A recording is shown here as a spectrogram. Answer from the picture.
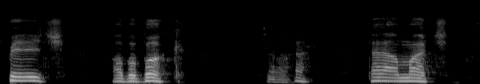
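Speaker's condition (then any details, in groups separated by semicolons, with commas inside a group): Cerebral palsy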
